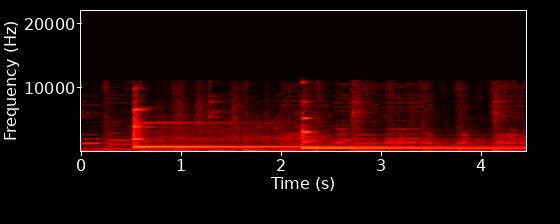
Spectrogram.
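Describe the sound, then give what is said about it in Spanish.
A doorbell rings with a clear two-note ding-dong, each chime struck once and left to ring out and slowly fade, over a soft, steady background. “Mientras pensaba qué hacer, sonó el timbre de su puerta.”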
